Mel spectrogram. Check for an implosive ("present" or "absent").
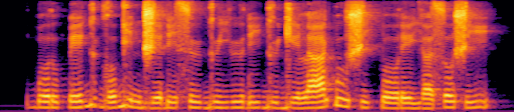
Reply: present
